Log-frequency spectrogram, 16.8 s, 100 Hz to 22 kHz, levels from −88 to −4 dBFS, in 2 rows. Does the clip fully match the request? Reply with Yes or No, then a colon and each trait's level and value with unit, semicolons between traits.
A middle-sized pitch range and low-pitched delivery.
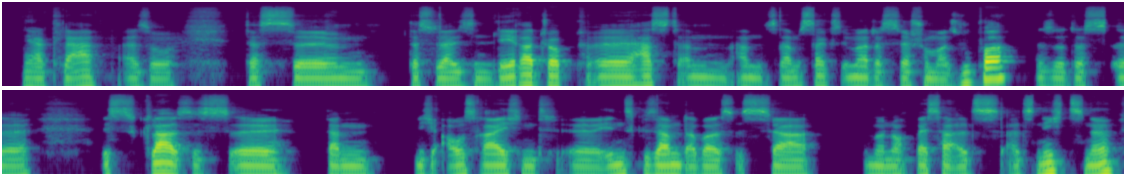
No: narrow, 1.9 semitones; very low, 90 Hz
